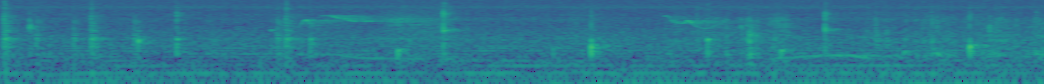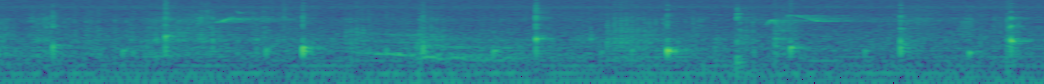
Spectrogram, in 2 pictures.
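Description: Scattered small clicks and ticks over a steady low hum, with a few short bird chirps now and then.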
